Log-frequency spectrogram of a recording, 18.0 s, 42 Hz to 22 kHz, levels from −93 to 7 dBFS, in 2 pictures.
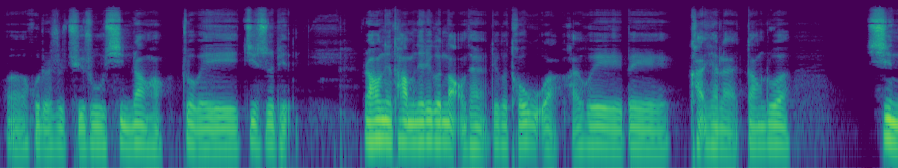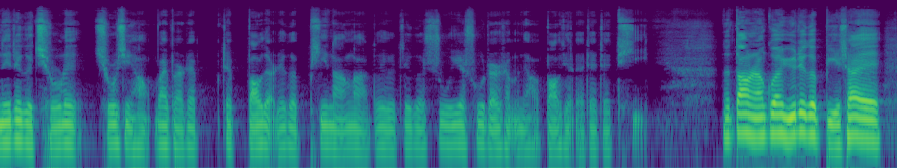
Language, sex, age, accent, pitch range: Chinese, male, 20-39, native, 100-120 Hz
